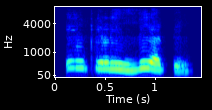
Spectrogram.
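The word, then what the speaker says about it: إنكليزيةِ: La, hiya bil lughatil inkiliziyati. Ini dibacanya ingkili apa inkili, Ustadz? Inkili, betul. Inkiliziyati. In ya. In juga boleh in. Nun zahir. Inkiliziyati.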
